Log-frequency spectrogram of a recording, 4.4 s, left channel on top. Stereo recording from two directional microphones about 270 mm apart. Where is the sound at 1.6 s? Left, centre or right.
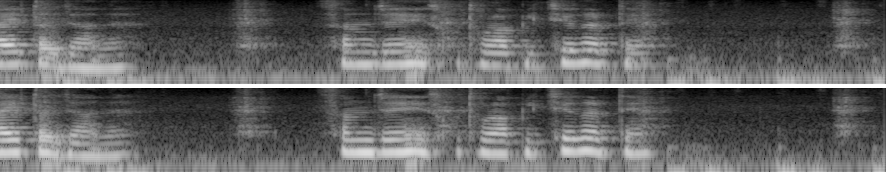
Right.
